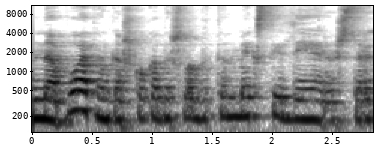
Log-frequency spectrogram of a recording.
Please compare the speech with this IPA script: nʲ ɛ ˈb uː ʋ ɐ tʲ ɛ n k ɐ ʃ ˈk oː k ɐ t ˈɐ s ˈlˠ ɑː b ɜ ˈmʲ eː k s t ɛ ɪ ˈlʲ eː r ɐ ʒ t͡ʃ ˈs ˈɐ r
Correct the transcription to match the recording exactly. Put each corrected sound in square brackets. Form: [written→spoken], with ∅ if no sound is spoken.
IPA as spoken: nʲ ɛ ˈb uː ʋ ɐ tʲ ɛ n k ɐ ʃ ˈk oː k ɐ t ˈɐ [s→ʃ] ˈlˠ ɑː b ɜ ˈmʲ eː k s t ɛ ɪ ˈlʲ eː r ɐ [ʒ→ʃ] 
